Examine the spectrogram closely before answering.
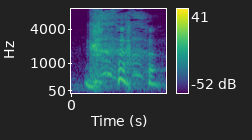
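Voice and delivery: short high-pitched laugh. Real, not acted. Preacher joking with the congregation, short amused laugh. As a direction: let out a quick, high chuckle.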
